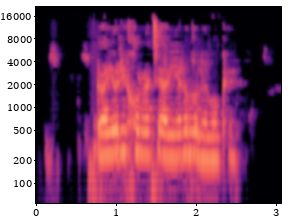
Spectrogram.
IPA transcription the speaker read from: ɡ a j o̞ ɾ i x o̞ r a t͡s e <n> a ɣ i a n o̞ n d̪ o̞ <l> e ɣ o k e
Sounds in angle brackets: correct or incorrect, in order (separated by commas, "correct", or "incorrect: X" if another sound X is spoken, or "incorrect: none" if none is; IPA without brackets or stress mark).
incorrect: none, correct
